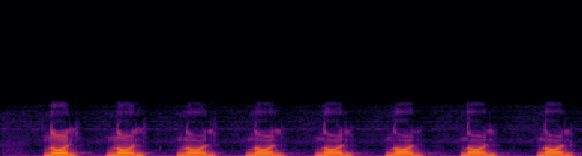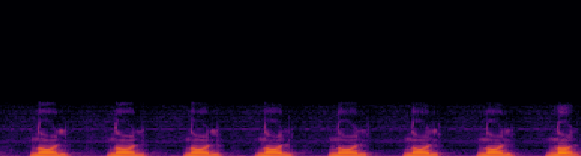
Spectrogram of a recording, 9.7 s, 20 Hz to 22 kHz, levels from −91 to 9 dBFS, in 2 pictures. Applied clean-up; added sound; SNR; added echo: none; none; none; none.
